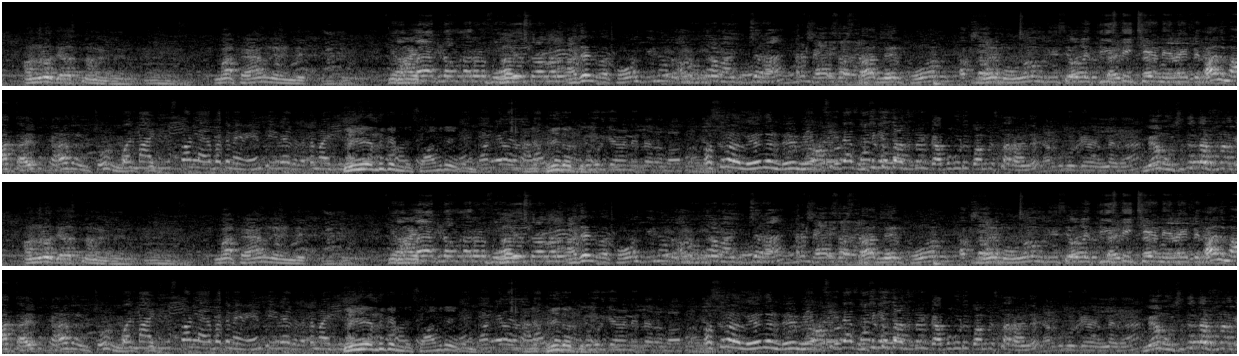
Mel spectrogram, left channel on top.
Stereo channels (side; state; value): both; identical; correlation 1.00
